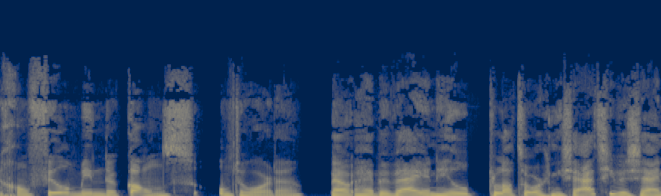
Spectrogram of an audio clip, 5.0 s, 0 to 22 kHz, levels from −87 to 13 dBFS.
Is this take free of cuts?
no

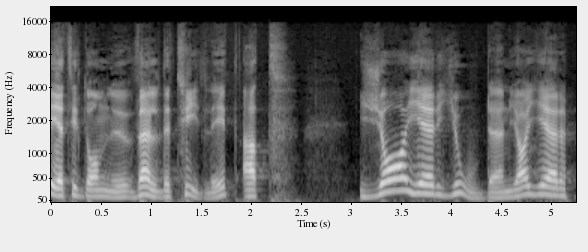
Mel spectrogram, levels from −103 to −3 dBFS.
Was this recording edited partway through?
no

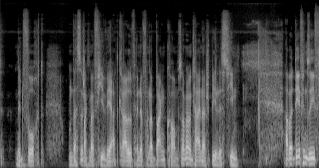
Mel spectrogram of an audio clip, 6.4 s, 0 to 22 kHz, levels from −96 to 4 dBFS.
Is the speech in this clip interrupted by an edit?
yes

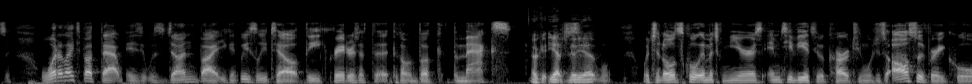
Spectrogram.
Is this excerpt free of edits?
no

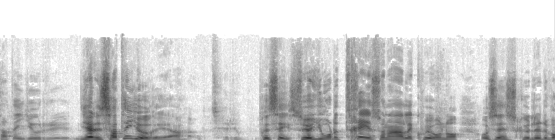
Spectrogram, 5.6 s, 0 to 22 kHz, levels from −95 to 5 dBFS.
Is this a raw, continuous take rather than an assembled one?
yes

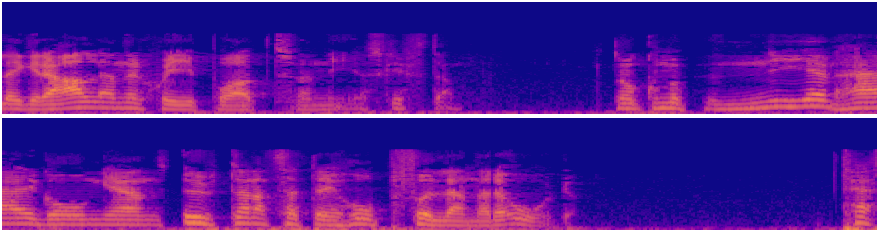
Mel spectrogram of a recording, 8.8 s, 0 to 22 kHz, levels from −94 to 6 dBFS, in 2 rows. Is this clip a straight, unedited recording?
no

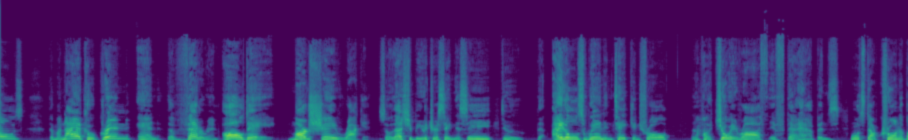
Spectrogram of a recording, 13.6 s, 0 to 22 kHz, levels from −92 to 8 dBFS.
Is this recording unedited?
no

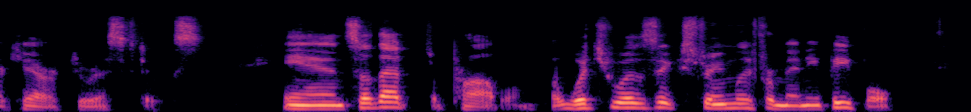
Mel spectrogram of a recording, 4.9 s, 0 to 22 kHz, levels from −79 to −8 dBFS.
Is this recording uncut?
no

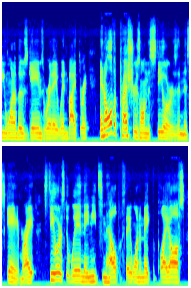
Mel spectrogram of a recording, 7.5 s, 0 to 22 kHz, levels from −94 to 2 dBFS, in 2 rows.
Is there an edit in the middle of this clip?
yes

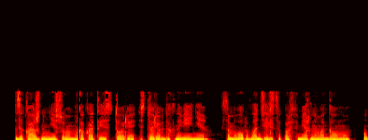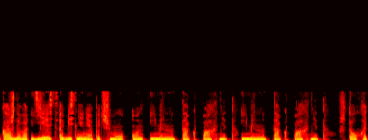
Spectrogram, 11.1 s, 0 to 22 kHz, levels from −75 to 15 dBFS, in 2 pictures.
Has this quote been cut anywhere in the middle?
yes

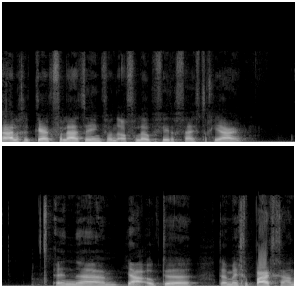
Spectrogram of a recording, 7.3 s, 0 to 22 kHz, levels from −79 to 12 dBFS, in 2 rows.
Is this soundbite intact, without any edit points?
yes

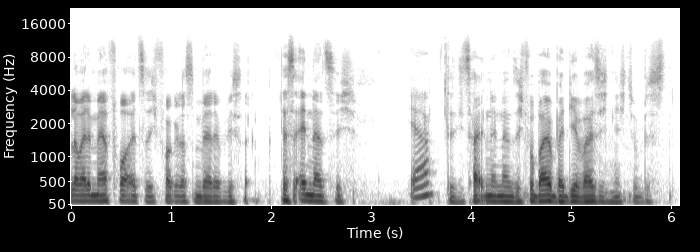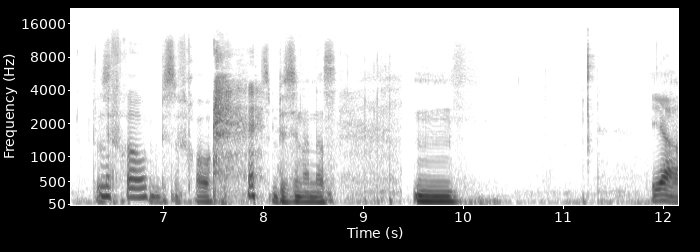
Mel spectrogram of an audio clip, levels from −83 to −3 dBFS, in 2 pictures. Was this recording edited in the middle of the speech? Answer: yes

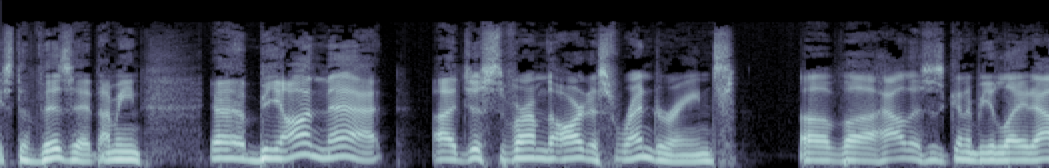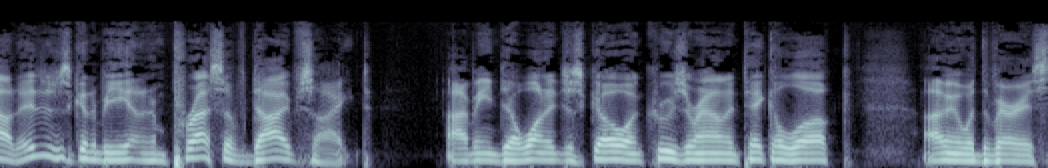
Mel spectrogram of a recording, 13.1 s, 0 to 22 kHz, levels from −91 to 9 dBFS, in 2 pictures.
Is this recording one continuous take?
yes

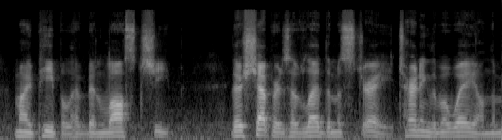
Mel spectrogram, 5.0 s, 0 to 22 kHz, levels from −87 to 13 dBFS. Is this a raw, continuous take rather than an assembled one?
yes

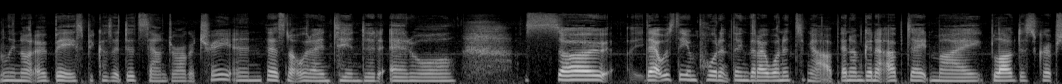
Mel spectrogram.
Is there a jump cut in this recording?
yes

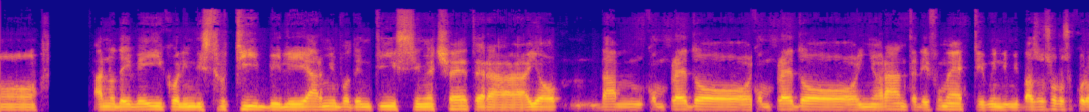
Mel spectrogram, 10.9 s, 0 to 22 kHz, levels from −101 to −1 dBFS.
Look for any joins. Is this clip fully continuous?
no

